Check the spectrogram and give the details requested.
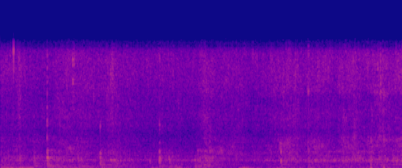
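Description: Okra sizzling in oil in an aluminium pot as a wooden spatula stirs it, with occasional light scrapes and taps of the spatula against the pot.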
